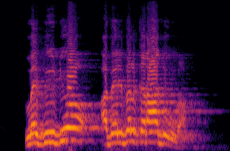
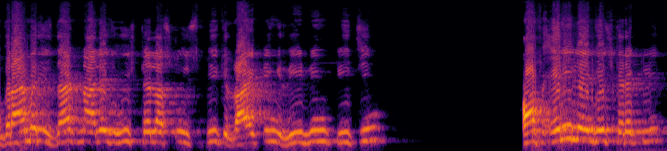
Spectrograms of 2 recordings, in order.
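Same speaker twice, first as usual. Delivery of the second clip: very slow, word by word for notes; धीरे-धीरे लिखवाना; slow dictation; much slower than usual. Shown as a demonstration. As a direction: dictate it so students can write. Dictates the definition slowly.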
